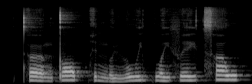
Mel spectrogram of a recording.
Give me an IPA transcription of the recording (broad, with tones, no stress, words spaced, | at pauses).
t̪ʰœː˨˩ŋt̪ɔː˨p̚hɪ˨˩ŋɵ˨˩ɥ luː˨jkʷɐ˨jfe˧jt͡sʰɐ˥w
